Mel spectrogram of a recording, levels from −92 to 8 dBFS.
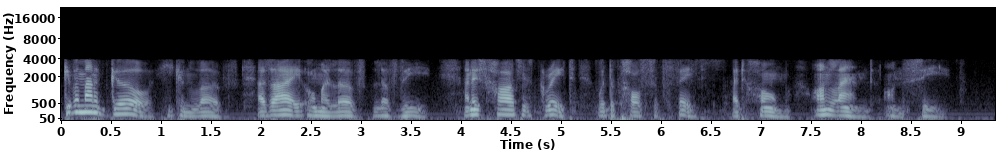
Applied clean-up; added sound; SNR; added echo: neural separator model SepFormer DNS4.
